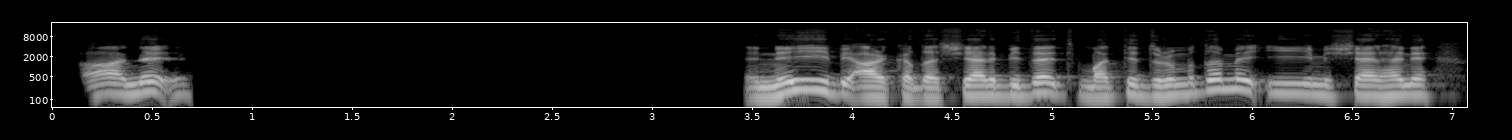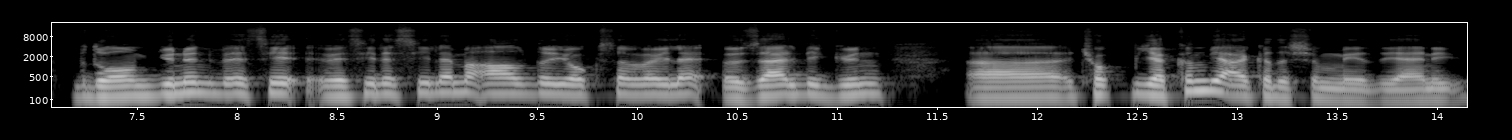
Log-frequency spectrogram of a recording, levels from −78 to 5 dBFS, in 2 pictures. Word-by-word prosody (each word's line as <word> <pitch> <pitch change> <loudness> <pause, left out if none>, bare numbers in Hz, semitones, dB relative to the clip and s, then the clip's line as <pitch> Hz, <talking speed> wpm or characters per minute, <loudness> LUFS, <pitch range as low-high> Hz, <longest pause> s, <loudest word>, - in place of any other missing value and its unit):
A! 155 0 +1
Ne 150 -3 0 2.8
E, 115 0 -1
ne 150 - +6
iyi 195 -4 +2
bir 145 -6 +3
arkadaş! 115 0 +1
Yani 135 0 +4
bir 135 +1 -1
de 165 -1 +4
t 125 - -13
maddi 120 +3 -1
durumu 140 +4 0
da 200 +1 +4
mı 205 -1 +2
iyiymiş? 150 -5 -3
Yani 135 -1 +3
hani 135 0 +1 0.3
bu 125 0 -10
doğum 130 +1 +2
günün 155 +2 0
vesi 150 +1 -2
vesilesiyle 150 +5 -2
mi 165 0 -2
aldı? 150 0 0
Yoksa 140 +1 -2
böyle 145 +1 -1
özel 135 +5 +1
bir 145 - -2
gün, 140 +3 -4 0.4
aaa, 120 +1 0
çok 140 +2 -3
bir 150 - -6
yakın 165 +8 +2
bir 190 - +3
arkadaşın 125 -3 -1
mıydı 100 -2 -4
yani? 100 +1 -3
140 Hz, 160 wpm, -23 LUFS, 125-150 Hz, 2.8 s, ne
